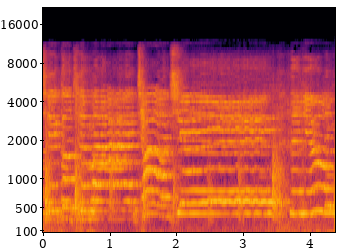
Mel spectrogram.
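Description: Women's voices singing a cappella, holding long notes, with a brief break shortly before the end.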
